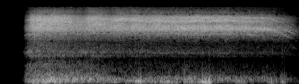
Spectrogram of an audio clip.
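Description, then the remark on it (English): A loud, steady snake hiss sustained for nearly three seconds, a breathy high-pitched rush that starts abruptly and fades slightly at the end. No one speaks. “It was the snake. That snake tricked me and I ate it.”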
